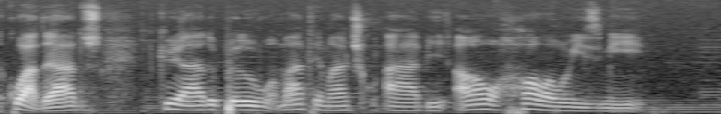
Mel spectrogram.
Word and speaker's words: al-Khwarizmi: método de completar quadrados criado pelo matemático Abbe al-Khwarizmi. É assim se pronuncia?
